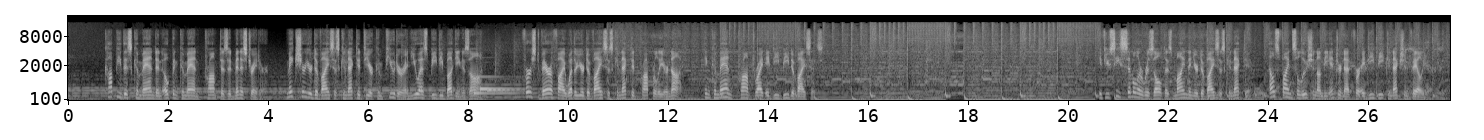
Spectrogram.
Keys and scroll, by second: 3.4-5.0 typing.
